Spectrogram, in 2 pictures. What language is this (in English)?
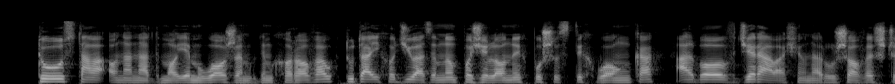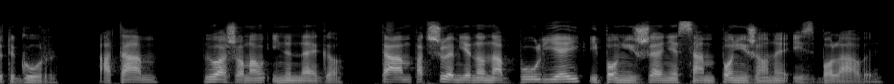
Polish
